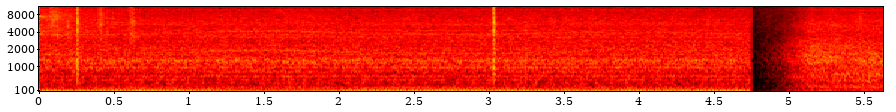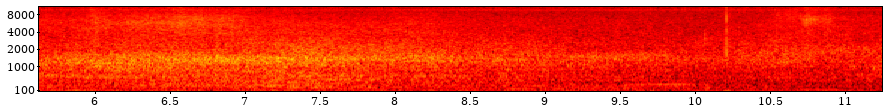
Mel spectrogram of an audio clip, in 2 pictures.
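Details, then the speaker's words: Car idling after the Radium in-line fuel pulse damper install, Varex muffler fitted: deep, steady idle at about four beats a second, injector clicking no longer heard, just plain engine noise. Normal idle. "you don't really even hear that clicking anymore it's more engine background noise and it's amazing to do exactly what it said"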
